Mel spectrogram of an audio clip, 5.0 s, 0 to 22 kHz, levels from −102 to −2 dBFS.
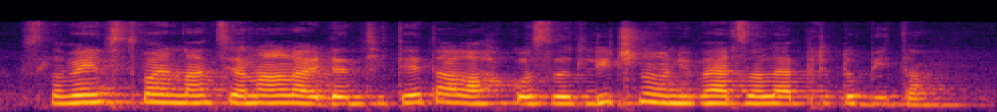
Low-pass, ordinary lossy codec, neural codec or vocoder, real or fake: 10.8 kHz; AAC, 64 kbps; vocoder, 44.1 kHz, 128 mel bands, Pupu-Vocoder; fake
